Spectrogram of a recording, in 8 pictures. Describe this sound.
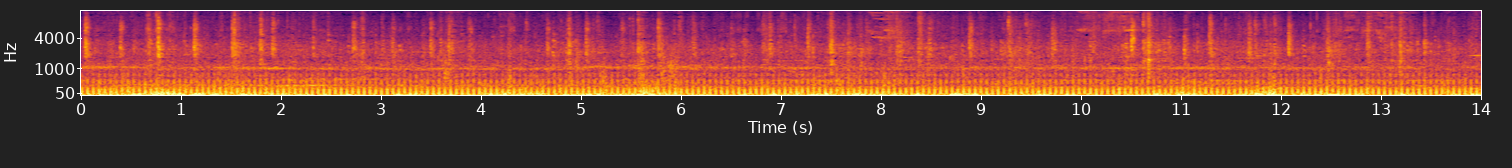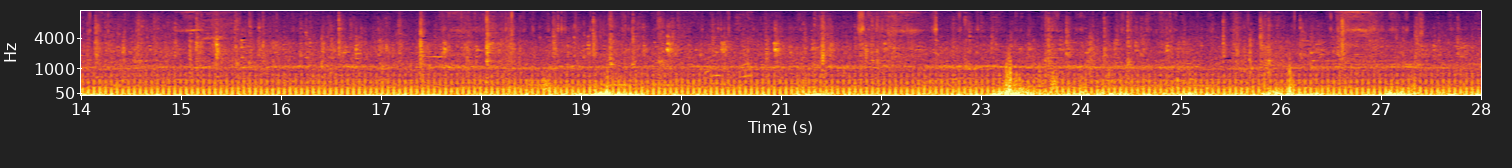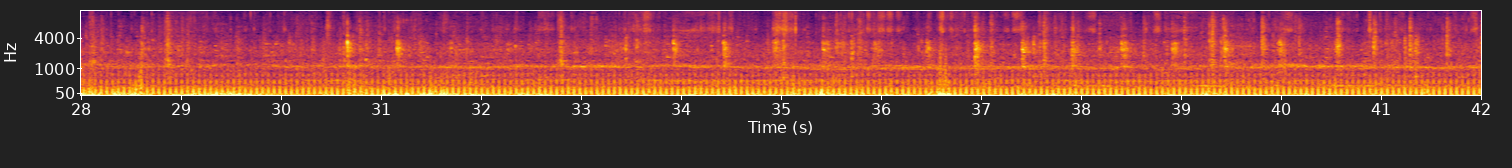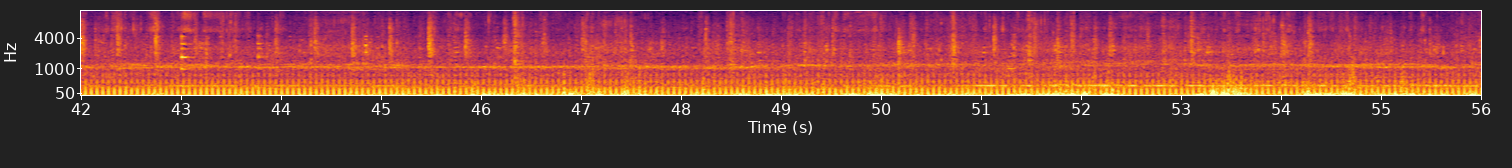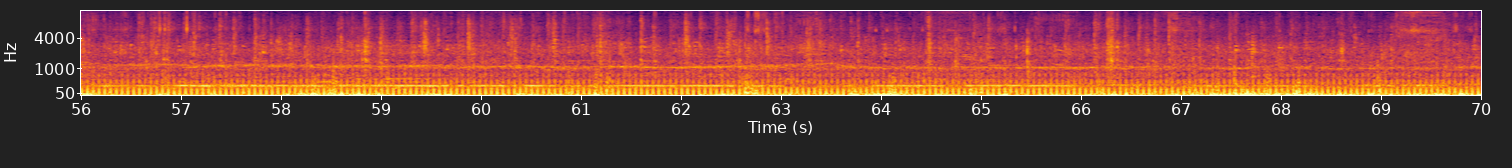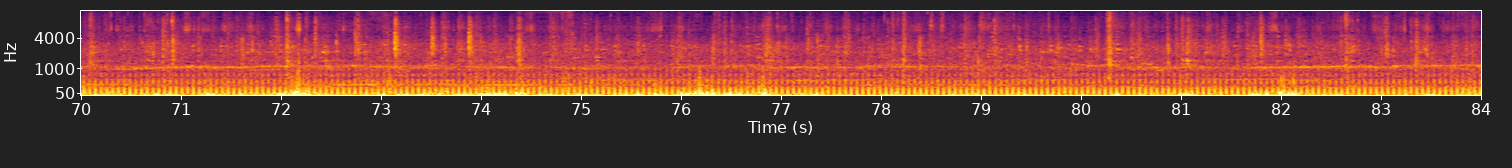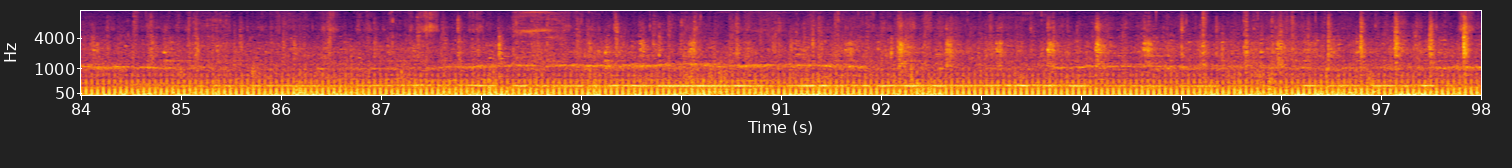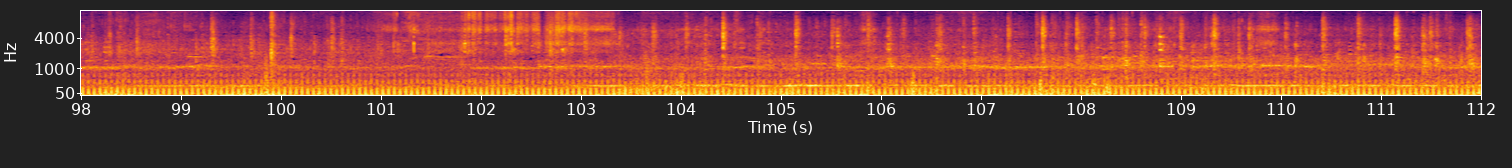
Yachts in the wind I - Marina Kornati Biograd na Moru
ambience, ambient, breeze, field-recording, voices, wind, yacht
